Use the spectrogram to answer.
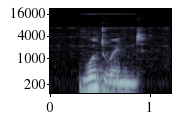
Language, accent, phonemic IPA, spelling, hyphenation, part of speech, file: English, Southern England, /ˈwʊdwɪnd/, woodwind, wood‧wind, noun, LL-Q1860 (eng)-woodwind.wav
